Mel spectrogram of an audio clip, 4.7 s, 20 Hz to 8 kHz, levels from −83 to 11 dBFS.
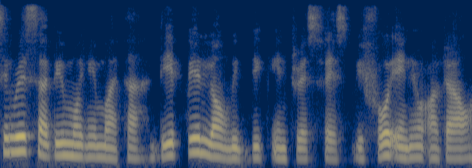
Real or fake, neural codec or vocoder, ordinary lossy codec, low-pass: fake; codec, 16 kHz in and 24 kHz out, 0.8 kbps, FocalCodec, streaming, 65536 codes; none; 7.2 kHz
